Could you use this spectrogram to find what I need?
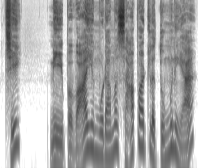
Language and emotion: Tamil, disgusted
